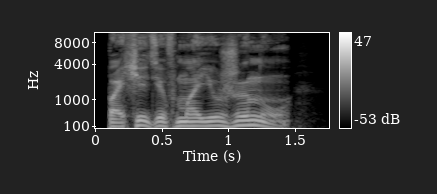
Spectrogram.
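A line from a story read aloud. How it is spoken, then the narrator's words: Angry smirk. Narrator (Russian): зло усмехнулся я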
